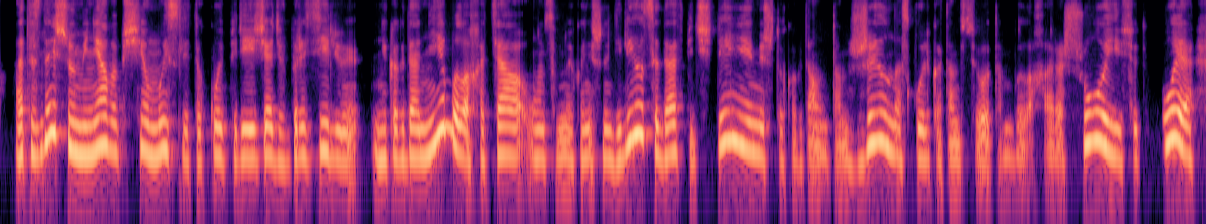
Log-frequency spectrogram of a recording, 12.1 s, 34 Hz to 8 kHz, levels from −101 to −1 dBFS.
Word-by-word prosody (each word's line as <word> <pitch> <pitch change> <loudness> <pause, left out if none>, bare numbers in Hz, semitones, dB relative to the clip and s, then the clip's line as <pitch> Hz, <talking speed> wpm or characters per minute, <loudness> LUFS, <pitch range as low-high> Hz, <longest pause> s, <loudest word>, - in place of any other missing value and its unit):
А - - -2
ты 190 +1 -4
знаешь, 295 - +4
у 205 - +6
меня 190 +5 +5
вообще 200 +1 -2
мысли 190 -2 0
такой 160 +3 -4
переезжать 170 +1 0
в 155 -1 -8
Бразилию 175 -1 -2
никогда 170 0 -2
не 235 - +5
было, 215 - +3
хотя 175 +2 0
он 170 -2 -5
со 170 0 -11
мной, - - -4
конечно, 170 +1 -5
делился, 240 - +3
да, 180 +2 +1
впечатлениями, 220 0 +1
что, 170 -2 -11
когда 150 - -10
он 180 - -7
там - - -10
жил, 230 - +2
насколько 170 -2 -5
там 80 -1 -7
всё 85 - -6
там 175 -1 -15
было 175 - -11
хорошо 245 0 +1
и 180 -5 +2
всё 170 - -9
такое. 230 - +3
180 Hz, 180 wpm, -21 LUFS, 165-205 Hz, -, у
